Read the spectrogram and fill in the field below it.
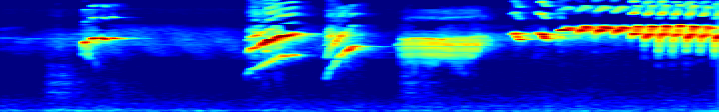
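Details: Canary song with an ornate, luxurious style, used as a master song for young canaries and to coax canaries into singing. Brief high whistles, then two quick upward-sweeping slurs, a buzzy rolled segment, and a fast, very high pulsed trill.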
